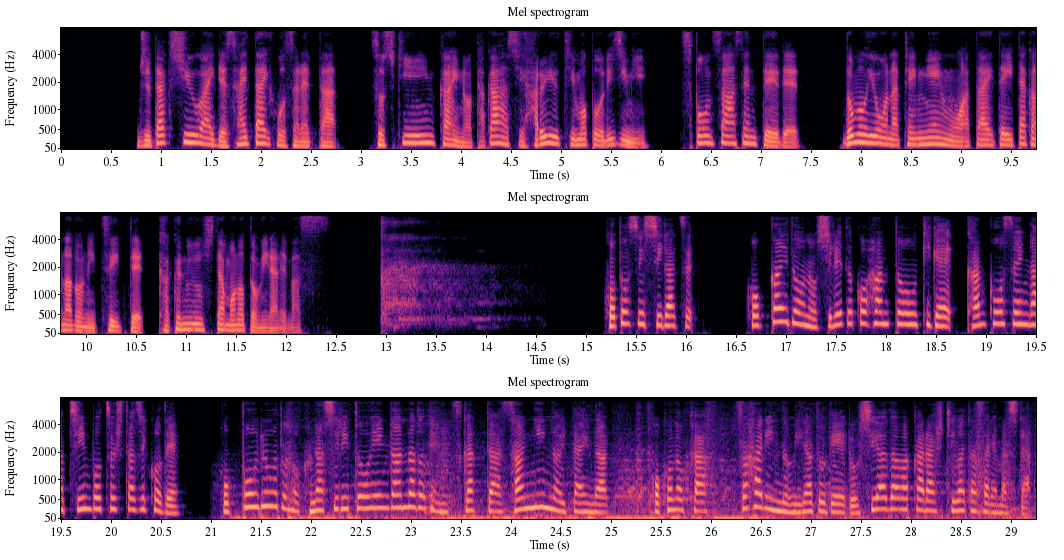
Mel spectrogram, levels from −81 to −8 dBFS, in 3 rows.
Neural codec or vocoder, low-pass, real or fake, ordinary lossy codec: codec, 16 kHz, 1.1 kbps, Voila-Tokenizer; none; fake; none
